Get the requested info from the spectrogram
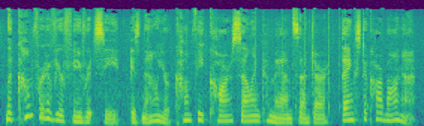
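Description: A woman reading a radio ad in a smooth, friendly way. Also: low voice, big pitch swings, moderate pace, a little hiss or hum. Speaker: ad narrator. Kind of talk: radio ad read.

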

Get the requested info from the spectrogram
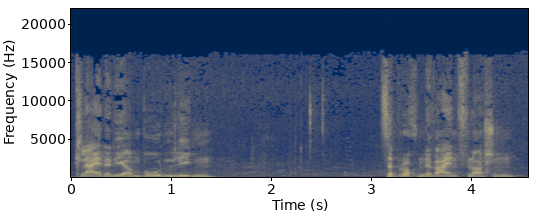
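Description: A man's voice: medium pitch, level tone, a little slow. A man improvising narration and rulings as the game master of a tabletop game. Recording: clear background noise.

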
